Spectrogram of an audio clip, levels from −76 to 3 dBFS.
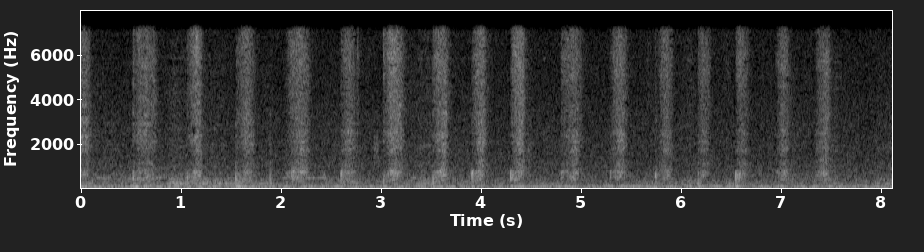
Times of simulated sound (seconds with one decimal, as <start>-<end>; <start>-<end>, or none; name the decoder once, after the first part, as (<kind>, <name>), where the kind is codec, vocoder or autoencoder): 0.0-1.2 (vocoder, Vocos); 3.2-3.9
